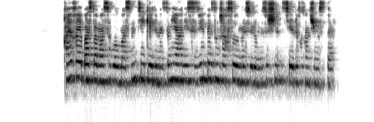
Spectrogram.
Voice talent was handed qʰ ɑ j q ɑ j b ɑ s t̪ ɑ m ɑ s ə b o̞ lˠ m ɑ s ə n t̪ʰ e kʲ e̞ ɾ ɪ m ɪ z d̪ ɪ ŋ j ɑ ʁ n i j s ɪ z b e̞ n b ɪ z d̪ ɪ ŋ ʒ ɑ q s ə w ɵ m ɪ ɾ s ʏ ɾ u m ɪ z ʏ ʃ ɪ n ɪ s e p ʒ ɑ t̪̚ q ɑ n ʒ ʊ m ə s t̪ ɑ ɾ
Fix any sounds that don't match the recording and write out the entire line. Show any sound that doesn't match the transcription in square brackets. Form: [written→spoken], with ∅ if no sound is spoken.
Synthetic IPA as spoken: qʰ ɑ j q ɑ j b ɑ s t̪ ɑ m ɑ s ə b o̞ lˠ m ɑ s ə n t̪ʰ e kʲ e̞ [ɾ→l] ɪ m ɪ z d̪ ɪ ŋ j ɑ ʁ n i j s ɪ z b e̞ n b ɪ z d̪ ɪ ŋ ʒ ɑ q s ə w ɵ m ɪ ɾ s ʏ ɾ u m ɪ z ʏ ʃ ɪ n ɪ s e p ʒ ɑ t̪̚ q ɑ n ʒ ʊ m ə s t̪ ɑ ɾ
